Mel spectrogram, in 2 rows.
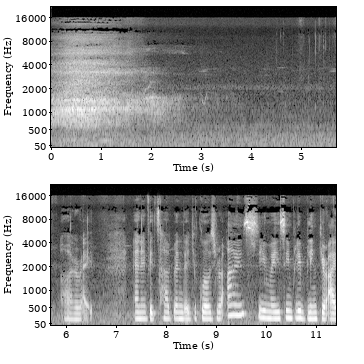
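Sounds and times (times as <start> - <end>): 
slow exhale sighed out through an open mouth during a relaxation breathing exercise: 0.0 - 3.4
speech: 6.0 - 6.6, 7.4 - 11.3.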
